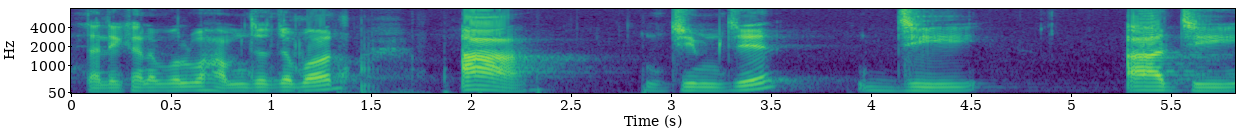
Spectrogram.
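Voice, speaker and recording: A man teaching Quran letter pronunciation, drilling each syllable slowly and asking and answering his own questions. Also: medium pitch, fairly even intonation, fairly bright tone, big-room sound. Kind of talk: slow drilled recitation lesson.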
